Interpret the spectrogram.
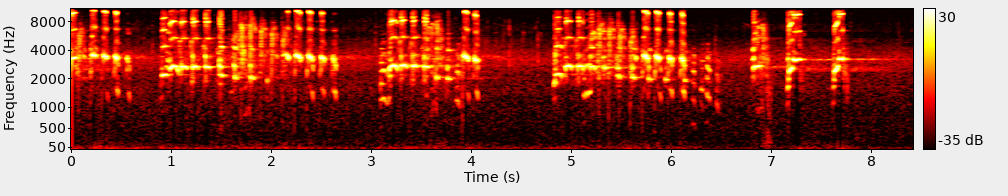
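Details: Morning at the Big Bear bald eagle nest, recorded by a live camera: bursts of high, squeaky chittering notes arrive in runs of about a second, repeating several times, with some sharp thin whistles and constant hiss.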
